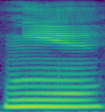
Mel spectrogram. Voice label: "ngie2", taiwanese syllables

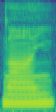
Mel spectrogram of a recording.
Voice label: "ngai2", Taiwanese

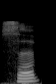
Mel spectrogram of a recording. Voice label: "siip5", Taiwanese

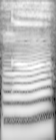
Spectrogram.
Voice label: "nger5", taiwanese syllables

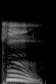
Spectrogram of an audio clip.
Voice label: "ginn4", taiwanese

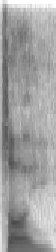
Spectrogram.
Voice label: "zoi3", taiwanese

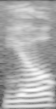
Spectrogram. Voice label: "yok5", taiwanese

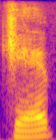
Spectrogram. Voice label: "zhep5", Taiwanese syllable

